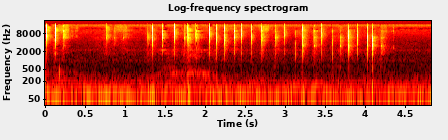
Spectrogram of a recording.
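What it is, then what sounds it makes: Glass candle jar tapped with nails. A small white glass candle jar, held in both hands, is tapped and scratched with long nails. A quick, irregular series of sharp, bright clicks with very short ring is heard, with faint scratching in between and a low hum underneath.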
